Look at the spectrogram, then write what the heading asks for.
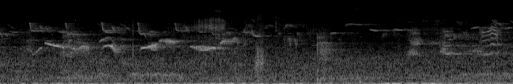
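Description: Small birds chirping and singing in quick, short calls that rise and fall, one after another, over a steady outdoor background hiss.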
